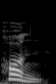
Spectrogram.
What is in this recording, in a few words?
"hon4", taiwanese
